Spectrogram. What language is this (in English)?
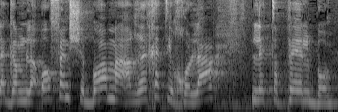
Hebrew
